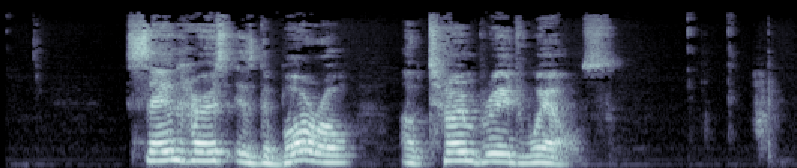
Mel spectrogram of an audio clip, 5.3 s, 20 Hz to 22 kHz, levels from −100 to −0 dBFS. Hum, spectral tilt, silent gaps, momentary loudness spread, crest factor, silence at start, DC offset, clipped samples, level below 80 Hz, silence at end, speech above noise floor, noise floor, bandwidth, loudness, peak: none; -4 dB/octave; none; 13 LU; 16 dB; 0.85 s; under 0.1%; under 0.1%; -60 dBFS; 0.25 s; 61 dB; -76 dBFS; 16 kHz; -15 LUFS; -2 dBFS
